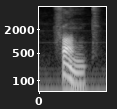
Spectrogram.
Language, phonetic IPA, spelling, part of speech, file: Polish, [fãnt], fant, noun, Pl-fant.ogg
